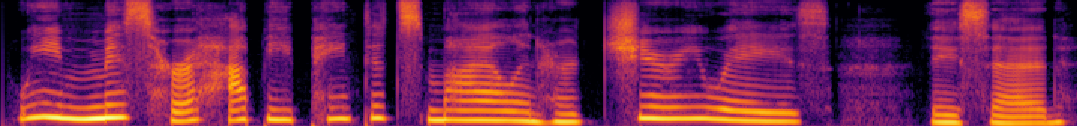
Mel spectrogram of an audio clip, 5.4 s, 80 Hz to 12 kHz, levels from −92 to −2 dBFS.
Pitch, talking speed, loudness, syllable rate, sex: 250 Hz, 135 wpm, -16 LUFS, 3.4 syllables/s, female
